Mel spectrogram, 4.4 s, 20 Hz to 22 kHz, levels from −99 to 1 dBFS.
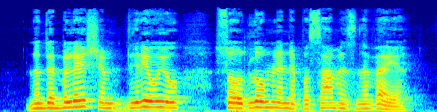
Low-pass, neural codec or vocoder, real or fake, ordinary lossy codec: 19.8 kHz; vocoder, 44.1 kHz, 128 mel bands, Pupu-Vocoder; fake; MP3, 64 kbps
